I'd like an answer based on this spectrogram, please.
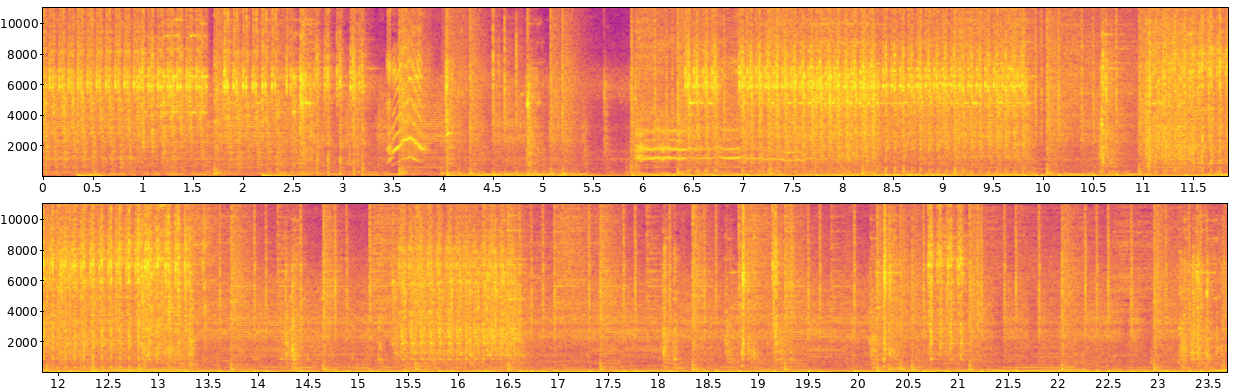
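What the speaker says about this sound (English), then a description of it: "And by big guns, I mean a really little cute bulldozer." A small bulldozer breaks up concrete in a backyard, producing a loud, continuous engine roar with dense rattling, clanking and pounding bursts close by throughout.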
